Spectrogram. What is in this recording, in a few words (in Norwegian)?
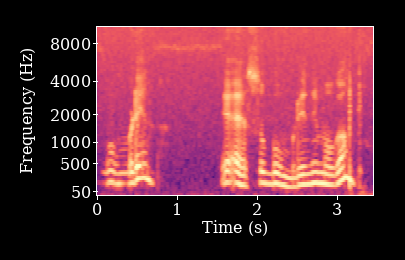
bomlin, Numedalsmål; Adjektiv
